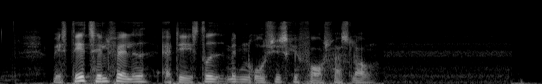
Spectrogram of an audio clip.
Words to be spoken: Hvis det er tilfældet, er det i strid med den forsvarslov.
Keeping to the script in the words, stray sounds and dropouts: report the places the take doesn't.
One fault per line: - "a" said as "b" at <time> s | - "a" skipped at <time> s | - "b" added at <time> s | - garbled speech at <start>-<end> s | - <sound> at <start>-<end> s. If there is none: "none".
- "russiske" added at 2.5 s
